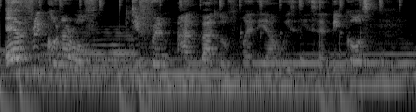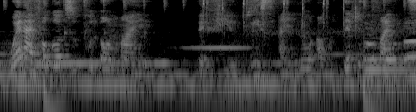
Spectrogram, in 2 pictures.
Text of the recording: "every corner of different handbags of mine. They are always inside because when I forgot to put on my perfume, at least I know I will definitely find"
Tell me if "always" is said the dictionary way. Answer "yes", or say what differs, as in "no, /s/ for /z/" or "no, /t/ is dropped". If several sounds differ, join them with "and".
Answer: no, /l/ is dropped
